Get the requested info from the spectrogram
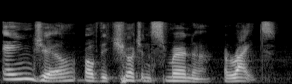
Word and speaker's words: Smyrna: Smyrna is spelled S-M-Y-R-N-A, Smyrna.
